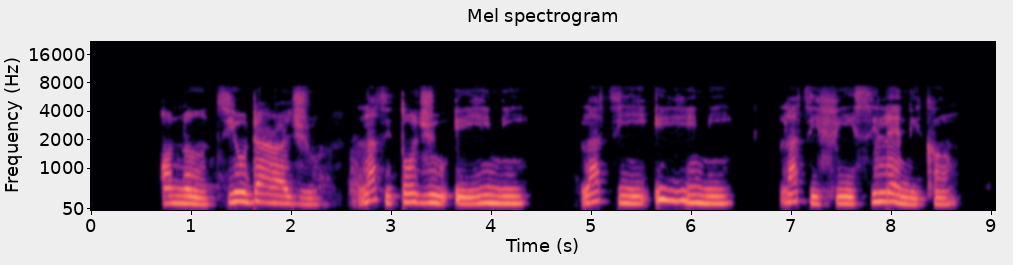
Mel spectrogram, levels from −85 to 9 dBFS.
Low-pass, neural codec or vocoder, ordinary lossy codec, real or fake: 7.2 kHz; codec, 16 kHz, 8 kbps, FreqCodec, larger model; none; fake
